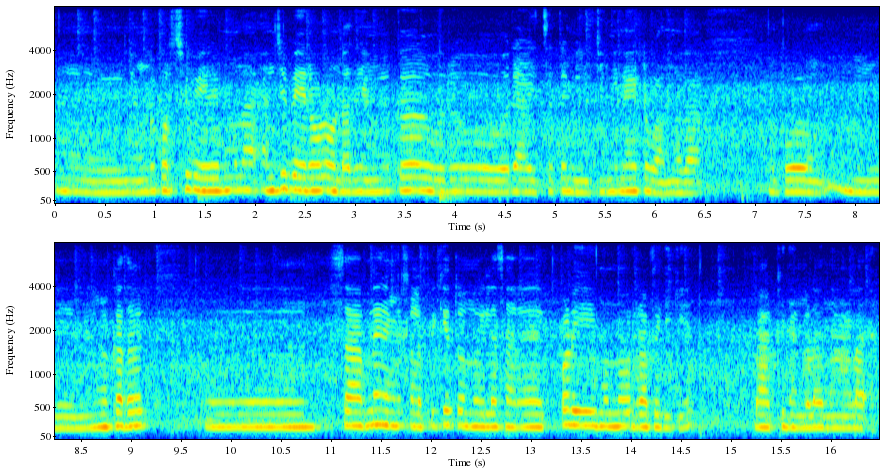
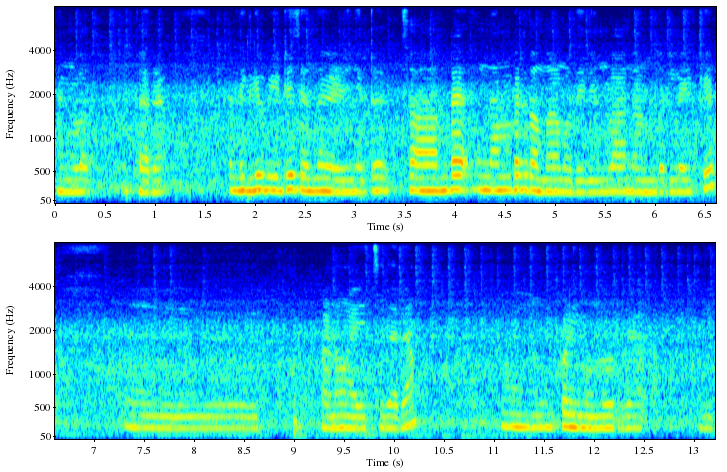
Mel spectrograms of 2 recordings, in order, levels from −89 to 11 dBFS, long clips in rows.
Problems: constant background noise, low volume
